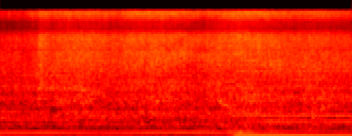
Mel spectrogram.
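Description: Chicken sizzling in oil in an open pan on medium heat, with a spatula stirring through it. A low steady hum runs underneath.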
